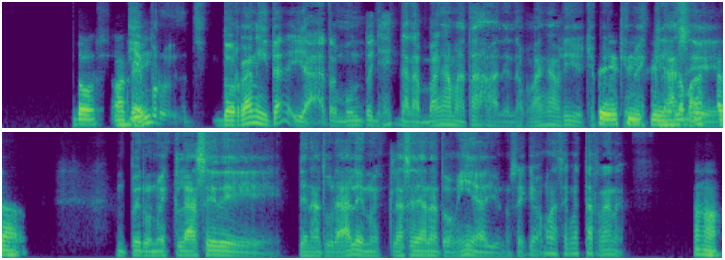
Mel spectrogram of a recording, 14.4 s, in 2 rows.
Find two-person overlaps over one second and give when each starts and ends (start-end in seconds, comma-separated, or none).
5.9-7.3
